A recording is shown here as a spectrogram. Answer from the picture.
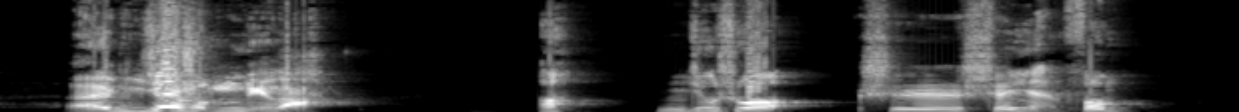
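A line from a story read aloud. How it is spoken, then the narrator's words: Loud shout. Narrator (Chinese): 大声喊我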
